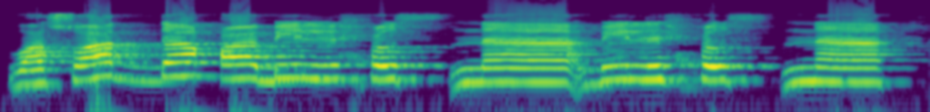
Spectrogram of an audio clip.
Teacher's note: وَصَدَّقَ بِالْحُسْنَى، صرف یہ دھیان رکھے کہ ہمیں صاد کو منہ بھر کر نکالنا ہے، قاف کو بھی منہ بھر کر نکالنا ہے حلق سے، اور ہا کو بھی نکالنا ہے صاف اور واضح طور پر۔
